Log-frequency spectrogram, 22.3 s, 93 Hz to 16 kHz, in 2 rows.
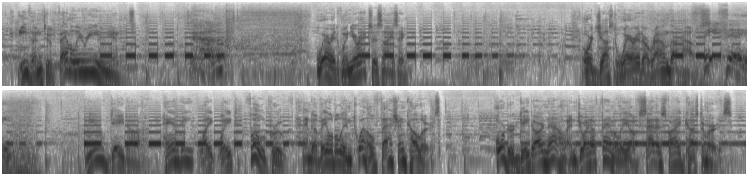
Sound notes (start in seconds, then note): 1.4 beeping; 5.3 beeping; 12.3 male Announcer over beeping; 12.4 beeping; 18.4 male Announcer over beeping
